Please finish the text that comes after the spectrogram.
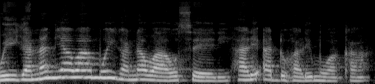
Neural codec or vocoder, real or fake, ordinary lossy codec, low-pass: vocoder, 48 kHz, 128 mel bands, Vocos; fake; Opus, 24 kbps; 19.8 kHz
